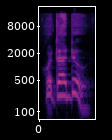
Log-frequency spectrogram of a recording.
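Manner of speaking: high, alarmed "What did I do?"; startled question. Retold or imitated. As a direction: jump up in pitch, caught off guard. Son startled by father's threat.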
